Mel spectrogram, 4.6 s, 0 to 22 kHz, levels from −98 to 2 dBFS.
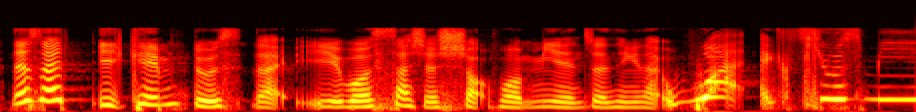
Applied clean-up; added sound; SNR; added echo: none; none; none; none.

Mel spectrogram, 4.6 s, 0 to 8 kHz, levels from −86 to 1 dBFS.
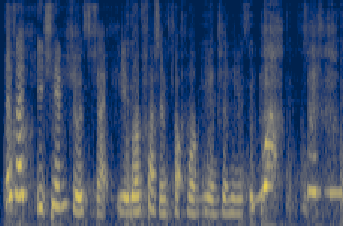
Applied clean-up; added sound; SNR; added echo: neural separator model SepFormer DNS4.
